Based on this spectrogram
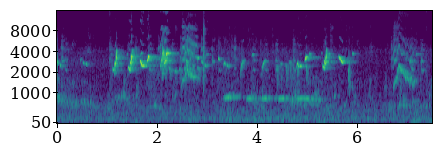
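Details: Ruby-throated bulbul (cucak emas / kutilang emas) song used as a lure: bursts of bright, slurred whistled and chirpy notes, busy and overlapping, with a long steady low whistle-like tone running through the middle.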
